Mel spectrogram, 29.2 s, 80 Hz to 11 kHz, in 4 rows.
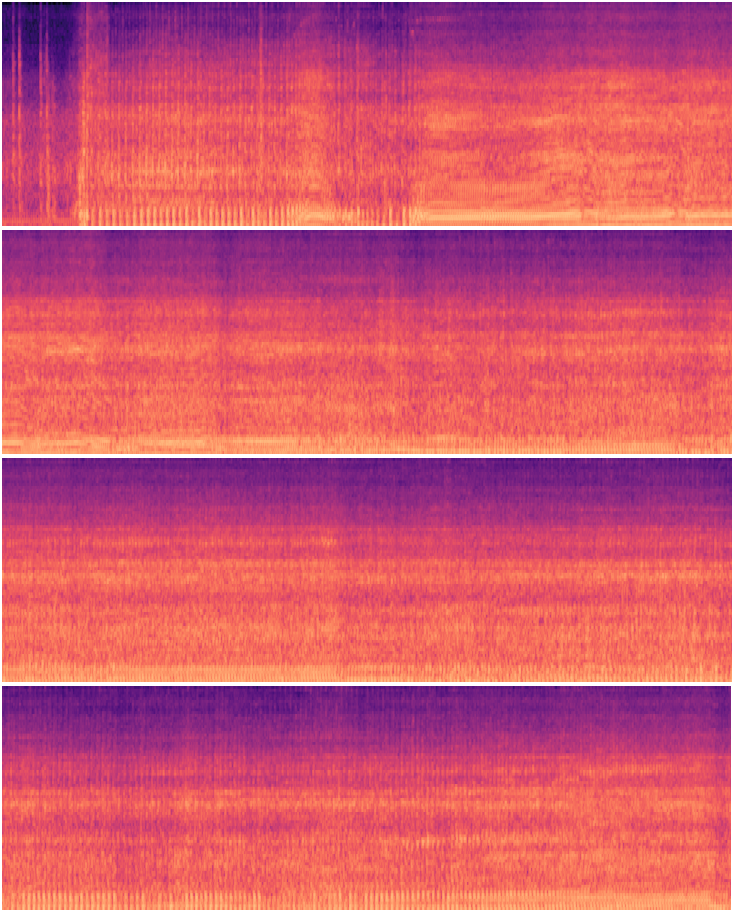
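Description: Yamaha YZ450F dirt bike's single-cylinder four-stroke engine under way, heard from on the bike. The throttle opens about a second in, the revs rise and drop several times over the next several seconds, and then the engine runs at a steady pace.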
